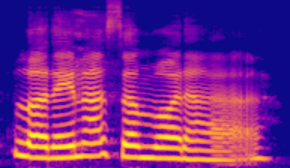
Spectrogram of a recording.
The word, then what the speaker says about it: Lorena Zamora: Lorena Zamora.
